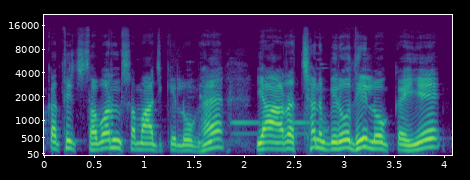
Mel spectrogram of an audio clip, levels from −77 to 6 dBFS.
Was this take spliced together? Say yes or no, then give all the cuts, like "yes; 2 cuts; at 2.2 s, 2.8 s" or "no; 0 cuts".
no; 0 cuts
